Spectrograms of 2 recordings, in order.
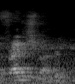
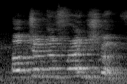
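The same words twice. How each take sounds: First: Quiet aside. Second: Higher, projected recital voice; declaimed verse. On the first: Real, not acted. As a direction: mutter the word to yourself. Quiet repeat to himself. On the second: Acted. Comedian introducing a Frenchman in his poem, declaimed. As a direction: announce the new character in verse. Recited line, then repeated aside.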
